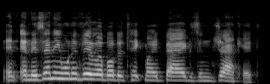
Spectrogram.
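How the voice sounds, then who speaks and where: A fussy, self-absorbed visitor in a comic audio play, as an actor performs it. The voice is mid-pitched, wordy and full of complaint, with faint noise and clicks behind it. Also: lively intonation, quick pace, close to an everyday voice. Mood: relieved, complaining.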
